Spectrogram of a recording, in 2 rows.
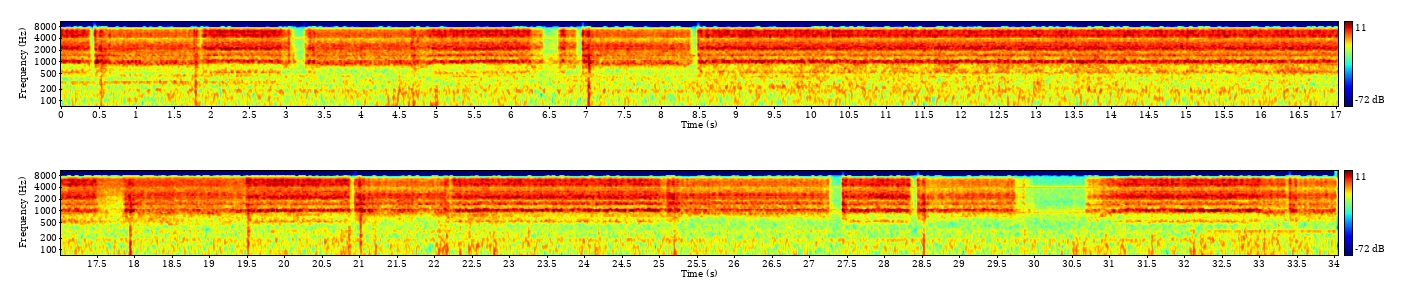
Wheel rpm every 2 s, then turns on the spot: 110, 120, 120, 100, 120, 140, 140, 140, 130, 110, 120, 130, 120, 110, 90, 80, 120.
none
